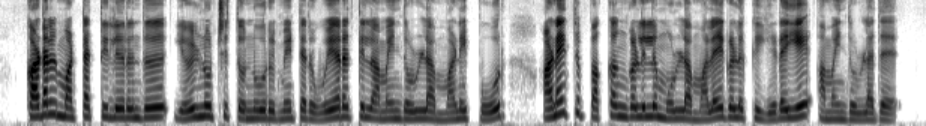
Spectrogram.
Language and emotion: Tamil, neutral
